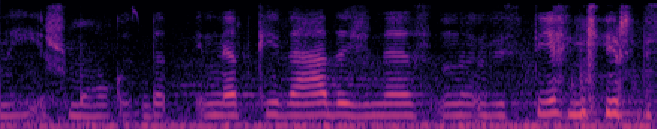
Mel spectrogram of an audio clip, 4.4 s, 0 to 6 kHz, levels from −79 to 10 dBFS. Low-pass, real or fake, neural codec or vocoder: 5.4 kHz; real; none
